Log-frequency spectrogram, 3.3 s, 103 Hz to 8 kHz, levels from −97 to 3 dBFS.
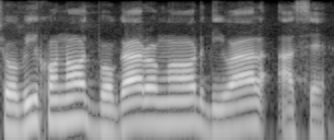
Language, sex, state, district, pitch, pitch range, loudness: Assamese, male, Assam, Kamrup Metropolitan, 165 Hz, 145-175 Hz, -17 LUFS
